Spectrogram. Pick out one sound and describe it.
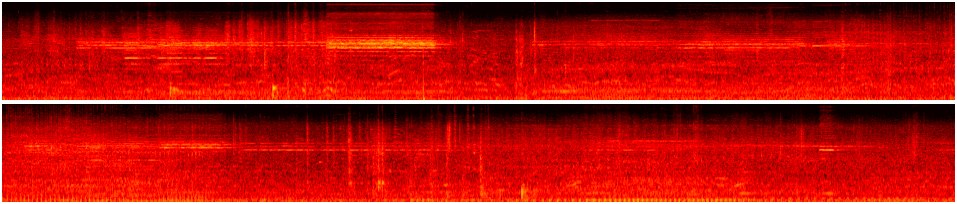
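Vehicle horns honk repeatedly.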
